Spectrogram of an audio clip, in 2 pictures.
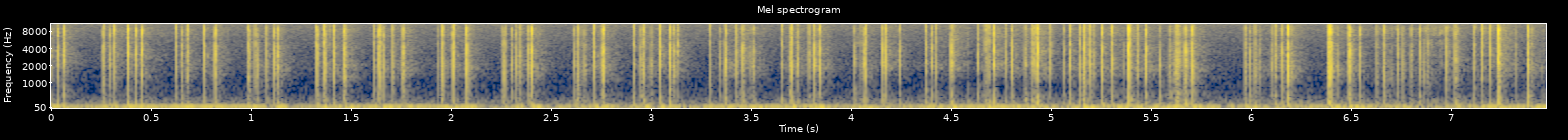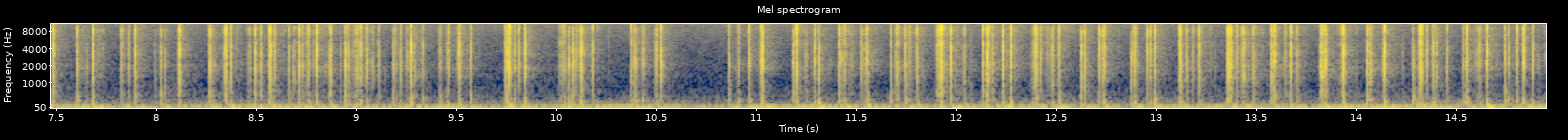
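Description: Fingertips tap quickly on a laminated holographic paper sheet resting on a fur rug, while one hand also scratches it. A dense stream of short, dry crackling taps and scratches sounds over a steady low hum.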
